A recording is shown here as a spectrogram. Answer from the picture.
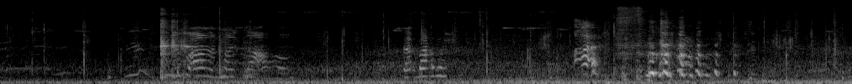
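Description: Children's voices calling out in short bursts during an outdoor game, with light footsteps and scattered small taps over a steady low background rumble.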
